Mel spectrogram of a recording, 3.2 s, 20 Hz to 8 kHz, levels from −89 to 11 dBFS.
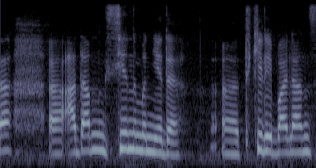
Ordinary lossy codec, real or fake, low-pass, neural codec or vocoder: none; real; 7.2 kHz; none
